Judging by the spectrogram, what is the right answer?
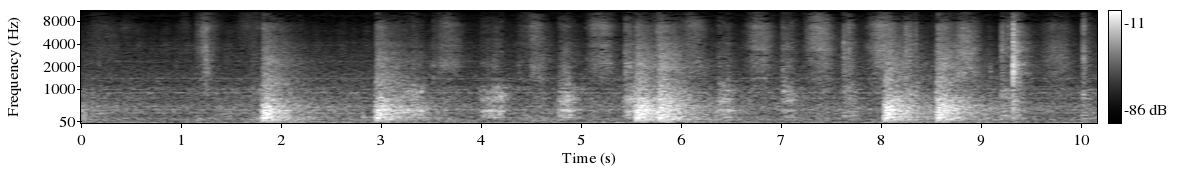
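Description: Handling noise on a cutting table as a cut paper-pattern panel and tools are moved about: irregular knocks and thumps, about six sharper ones, with rustling between.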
